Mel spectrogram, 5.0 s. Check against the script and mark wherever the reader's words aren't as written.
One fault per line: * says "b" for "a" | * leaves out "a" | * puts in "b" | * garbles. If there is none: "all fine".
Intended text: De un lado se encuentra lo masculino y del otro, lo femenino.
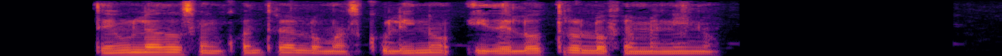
all fine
